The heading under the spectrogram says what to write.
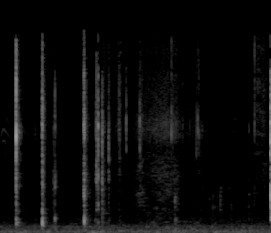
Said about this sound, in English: When you take a look at Pfizer, and if you hear my keyboard, it's just me looking at a chart.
